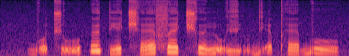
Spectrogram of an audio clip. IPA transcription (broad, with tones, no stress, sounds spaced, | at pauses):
b o̰˩˥ t͡ʃ ṵ˧ | ʏ˥ pʲ e˩˥ t͡ʃʰ ɛ˩˥ f ɛ˥ t͡ʃʰ ʏ˥˩ n ṵ˥˩ vʲ ṵ˩ bʲ ɛ̰˧ pʰ ɛ˧ b u˥˩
